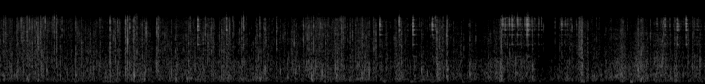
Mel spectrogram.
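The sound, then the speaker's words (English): A plastic cereal pouch from a family-size pack crinkles and rustles steadily for several seconds, with bright, crackly bursts and a brief pause before more handling as the cereal pours out into a bowl for breakfast. No one speaks. “Okay, we have to extract one bag here, and without making too much of a mess, pour it in here.”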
